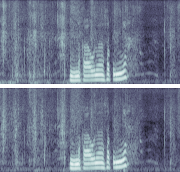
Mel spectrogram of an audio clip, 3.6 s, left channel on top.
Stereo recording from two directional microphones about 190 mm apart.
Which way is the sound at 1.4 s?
Centre (ahead or behind).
